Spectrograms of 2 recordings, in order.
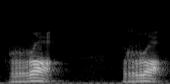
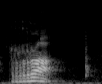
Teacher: you have to roll it a bit more so it's not like the gentle R in English it's a bit more roll ra so as if you're rowing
